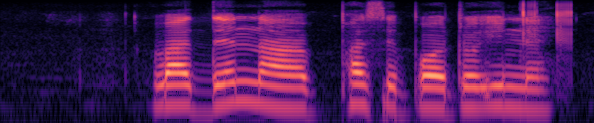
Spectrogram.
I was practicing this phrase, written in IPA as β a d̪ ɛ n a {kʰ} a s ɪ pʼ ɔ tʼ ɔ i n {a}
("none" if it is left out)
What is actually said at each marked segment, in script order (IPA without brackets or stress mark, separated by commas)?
pʰ, ɛ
